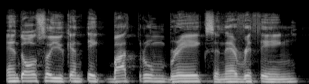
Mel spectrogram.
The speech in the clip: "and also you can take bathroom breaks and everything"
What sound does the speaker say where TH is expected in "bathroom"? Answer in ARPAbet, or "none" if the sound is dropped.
T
